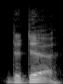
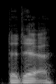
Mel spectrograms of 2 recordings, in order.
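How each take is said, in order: No difference in how they are said.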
